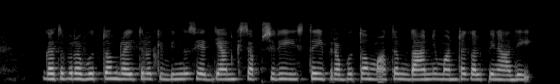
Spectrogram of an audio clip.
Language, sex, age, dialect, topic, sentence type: Telugu, female, 18-24, Southern, agriculture, statement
